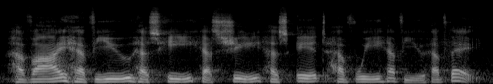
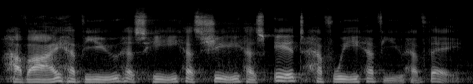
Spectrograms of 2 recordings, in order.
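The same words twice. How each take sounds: The two takes are said the same way.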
